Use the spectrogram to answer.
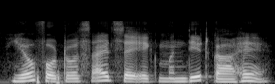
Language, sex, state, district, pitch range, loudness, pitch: Hindi, male, Mizoram, Aizawl, 135-160 Hz, -15 LUFS, 145 Hz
